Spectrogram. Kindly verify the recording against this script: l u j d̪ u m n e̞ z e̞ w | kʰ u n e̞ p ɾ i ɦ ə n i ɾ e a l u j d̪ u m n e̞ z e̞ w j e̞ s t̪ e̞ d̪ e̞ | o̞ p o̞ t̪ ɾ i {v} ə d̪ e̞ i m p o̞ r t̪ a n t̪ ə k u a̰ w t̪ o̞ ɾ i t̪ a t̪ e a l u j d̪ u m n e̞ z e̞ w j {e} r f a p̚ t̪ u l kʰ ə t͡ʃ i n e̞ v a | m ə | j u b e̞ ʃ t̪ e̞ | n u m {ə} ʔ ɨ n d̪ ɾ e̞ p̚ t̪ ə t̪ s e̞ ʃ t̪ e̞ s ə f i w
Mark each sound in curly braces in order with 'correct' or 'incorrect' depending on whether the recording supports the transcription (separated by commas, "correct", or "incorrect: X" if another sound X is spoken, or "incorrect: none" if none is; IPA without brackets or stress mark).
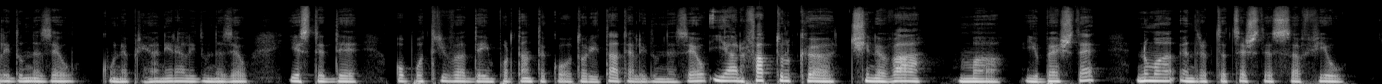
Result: correct, incorrect: a, correct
